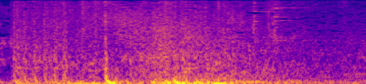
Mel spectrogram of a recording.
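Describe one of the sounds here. Gunfire cracks in a video game.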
